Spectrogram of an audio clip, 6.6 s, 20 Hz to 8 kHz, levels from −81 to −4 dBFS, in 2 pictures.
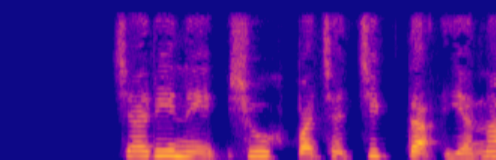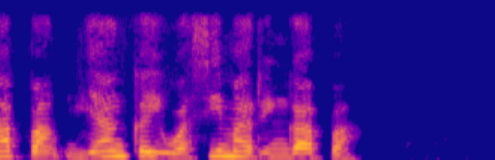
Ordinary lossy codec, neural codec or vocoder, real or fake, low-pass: MP3, 64 kbps; none; real; 7.2 kHz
